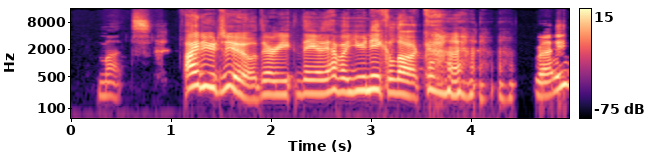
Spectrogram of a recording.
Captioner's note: laugh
